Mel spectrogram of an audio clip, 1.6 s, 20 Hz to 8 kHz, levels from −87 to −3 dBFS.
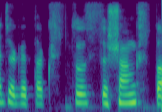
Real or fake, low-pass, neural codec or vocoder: fake; 7.2 kHz; codec, 16 kHz, 4 kbps, X-Codec, HuBERT features, trained on balanced general audio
